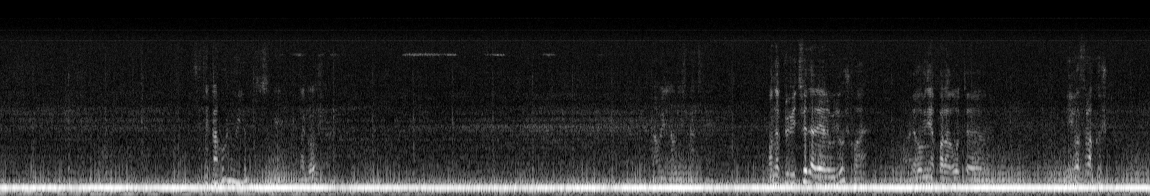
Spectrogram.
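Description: Tyres roll over a muddy dirt road.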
